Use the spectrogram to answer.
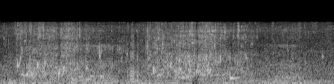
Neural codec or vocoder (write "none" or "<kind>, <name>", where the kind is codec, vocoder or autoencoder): none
